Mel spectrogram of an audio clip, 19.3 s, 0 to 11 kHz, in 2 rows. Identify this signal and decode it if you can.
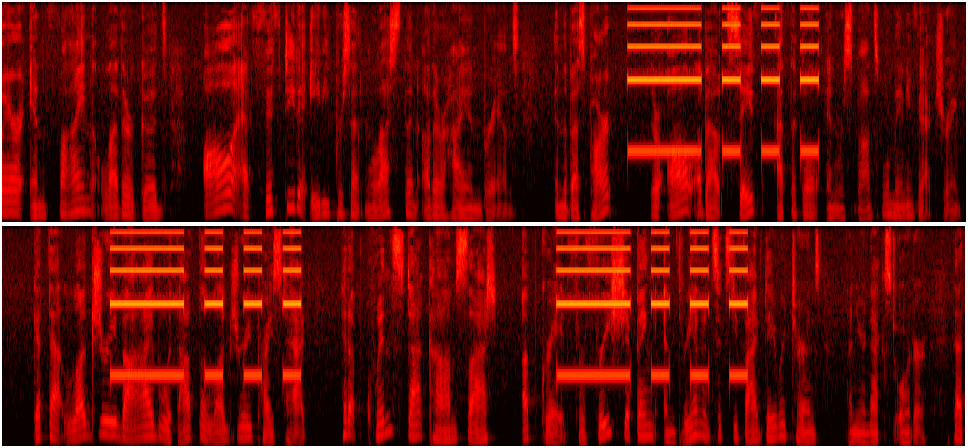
Beep code, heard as beeps from a small speaker, played three times, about 1090 Hz, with speech in English. 1 long, 3 short. In Award and IBM BIOS tables: video adapter failure; in AMI BIOS tables: memory failure.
